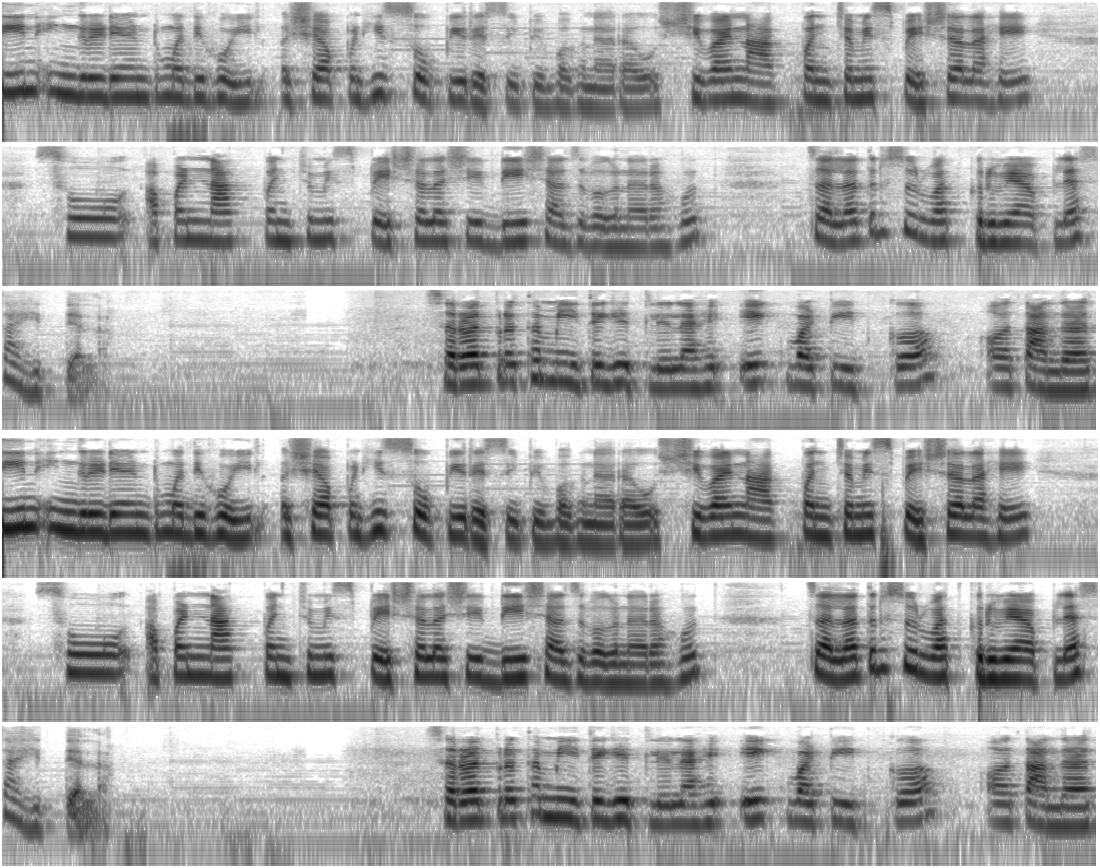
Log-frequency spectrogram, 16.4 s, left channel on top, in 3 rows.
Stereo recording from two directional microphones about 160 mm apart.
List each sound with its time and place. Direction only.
0.0 s a woman's voice: 45° right (ahead or behind)
13.1 s a woman's voice: 45° left (ahead or behind)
